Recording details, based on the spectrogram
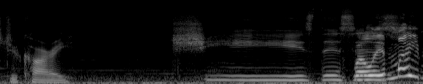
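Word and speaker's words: Drukhari: They might even just be agonizers, which are a weapon used by the, how do you say it? Druki? Drukari is the... Drukari. Okay, Drukari.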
